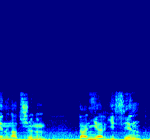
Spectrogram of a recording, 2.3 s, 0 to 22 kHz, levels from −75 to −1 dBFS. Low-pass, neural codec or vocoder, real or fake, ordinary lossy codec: none; none; real; none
